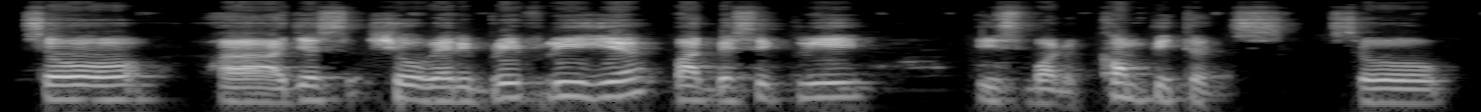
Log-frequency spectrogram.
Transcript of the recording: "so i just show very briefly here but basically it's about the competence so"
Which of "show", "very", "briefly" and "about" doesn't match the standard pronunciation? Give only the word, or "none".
none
